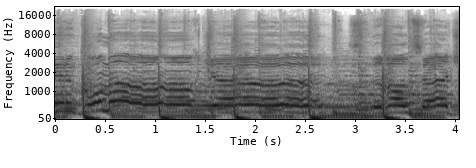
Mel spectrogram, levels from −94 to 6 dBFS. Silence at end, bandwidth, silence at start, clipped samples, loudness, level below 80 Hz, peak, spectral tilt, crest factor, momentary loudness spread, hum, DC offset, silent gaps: 0 s; 20 kHz; 0 s; under 0.1%; -9 LUFS; -18 dBFS; 0 dBFS; -5 dB/octave; 8 dB; 3 LU; none; under 0.1%; none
